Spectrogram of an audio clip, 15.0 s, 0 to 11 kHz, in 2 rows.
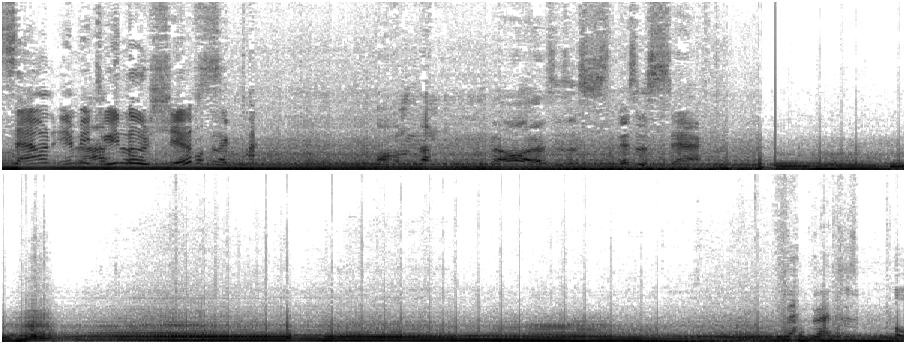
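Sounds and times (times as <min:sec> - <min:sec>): car engine accelerating: 0:00.0 - 0:15.0.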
